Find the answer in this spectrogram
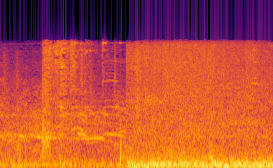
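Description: A sharp crash of breaking glass about half a second in. Near two seconds in, a loud, dense noise with a heavy low rumble takes over and continues.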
